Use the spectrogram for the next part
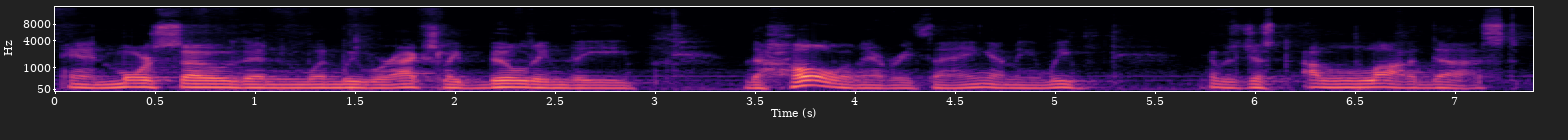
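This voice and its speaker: A man's voice: on the low side, steady tone, mellow. A man casually walking through a model-building step, rambling and correcting himself as he goes. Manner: slow, rambling, self-correcting, chuckles. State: coughing from dust. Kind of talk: casual how-to narration.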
